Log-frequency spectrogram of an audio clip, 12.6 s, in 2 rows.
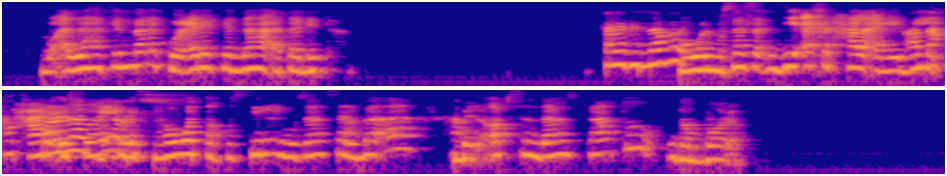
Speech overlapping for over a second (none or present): present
